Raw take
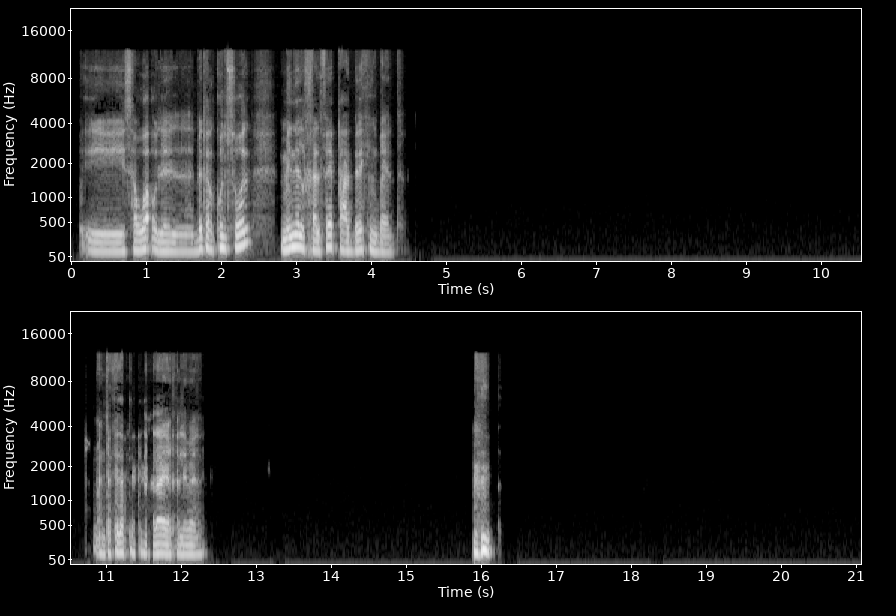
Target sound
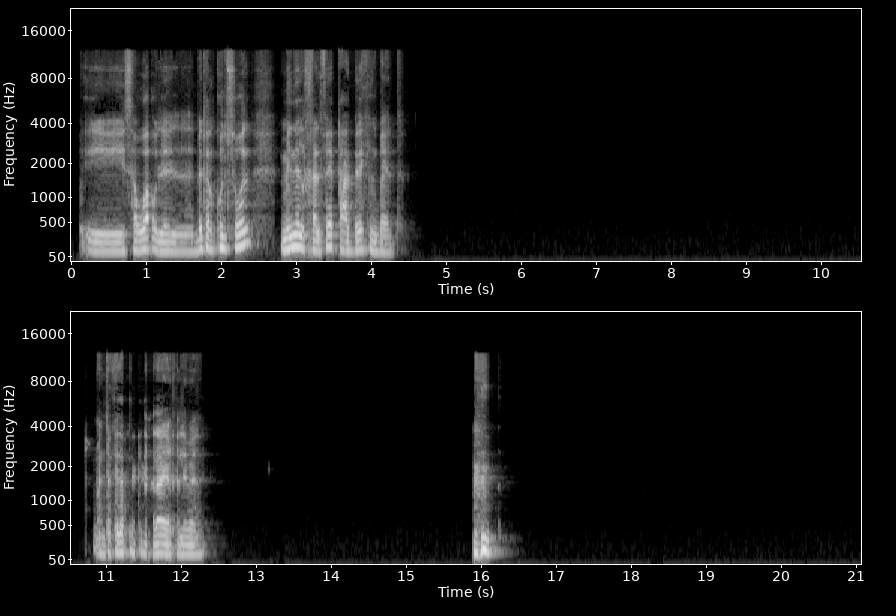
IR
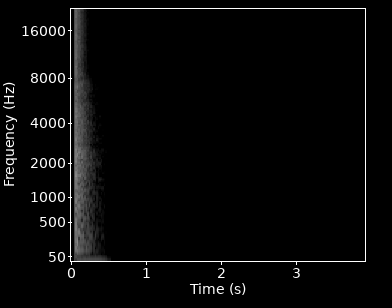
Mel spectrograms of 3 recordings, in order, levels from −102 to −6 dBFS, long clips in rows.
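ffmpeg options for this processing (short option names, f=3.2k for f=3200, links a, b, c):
-filter_complex "[0:a]asplit=2[a][b];[b]equalizer=f=4k:t=o:w=0.2:g=6.5[c];[1:a]atrim=start_sample=2205[d];[c][d]afir=irnorm=-1:irlink=0,volume=-11.5dB[e];[a][e]amix=inputs=2:normalize=0,volume=-4.5dB"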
